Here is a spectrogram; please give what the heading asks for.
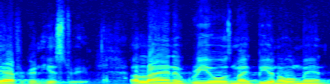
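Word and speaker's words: griots: by the old men who are called grios it's spelled g-r-i-o-t-s they are in effect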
